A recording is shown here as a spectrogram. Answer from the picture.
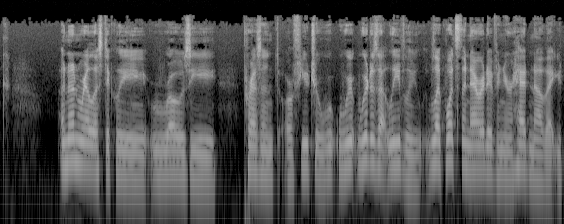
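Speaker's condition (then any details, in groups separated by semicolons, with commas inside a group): No condition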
